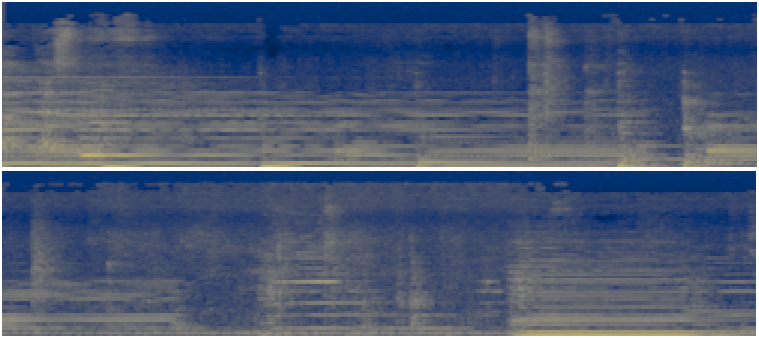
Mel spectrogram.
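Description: Upright double bass playing scattered low notes, with a long held note about eight and a half seconds in, while sustained piano chords ring above it.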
